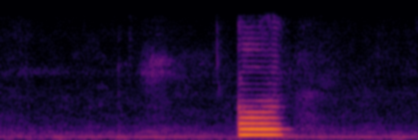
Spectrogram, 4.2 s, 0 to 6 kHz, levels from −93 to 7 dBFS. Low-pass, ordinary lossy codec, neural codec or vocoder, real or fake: 5.4 kHz; AAC, 32 kbps; codec, 16 kHz, 6 kbps, DAC; fake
